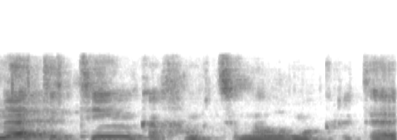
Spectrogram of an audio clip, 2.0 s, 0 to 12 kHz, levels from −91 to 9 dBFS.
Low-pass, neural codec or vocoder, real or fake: 7.2 kHz; none; real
